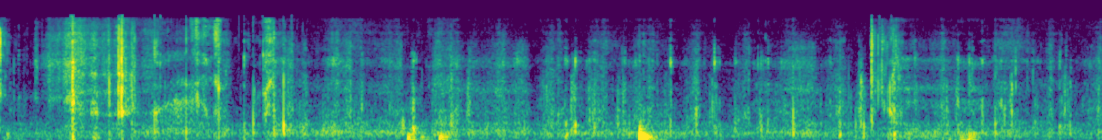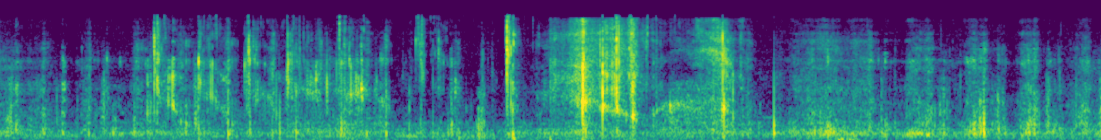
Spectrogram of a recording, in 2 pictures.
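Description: Bites into a crisp red apple, close to the microphone: sharp crunching at the start and in two clusters in the second half, with wet chewing between. One short low thump about a third of the way through is the loudest sound.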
